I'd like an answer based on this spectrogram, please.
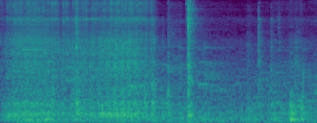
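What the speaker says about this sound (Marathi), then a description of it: "आणि यावरती पुन्हा शिलाई करायची" A sewing machine runs steadily and close, stitching the shoulder seam of a garment, with a continuous whirring drone and a few sharp clicks near the end.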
